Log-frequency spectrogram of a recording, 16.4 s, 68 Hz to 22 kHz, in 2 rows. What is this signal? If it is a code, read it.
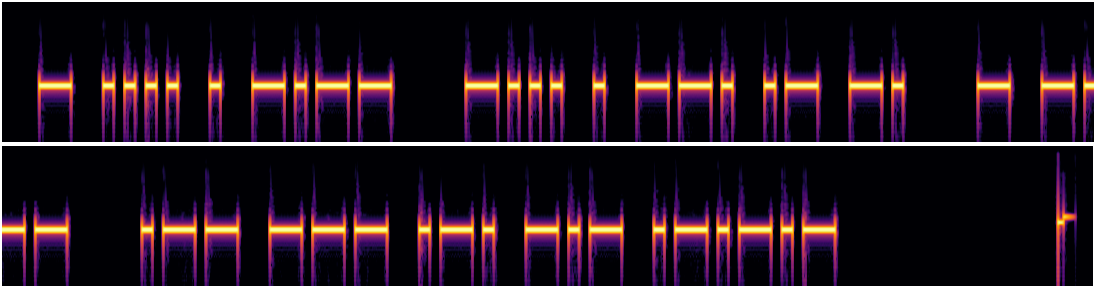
Morse code, heard as a keyed tone, about 15 wpm, 700 Hz. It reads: THEY BEGAN TO WORK.
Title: Sentences from Top 1000 Words - Review Part 6 - 15wpm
